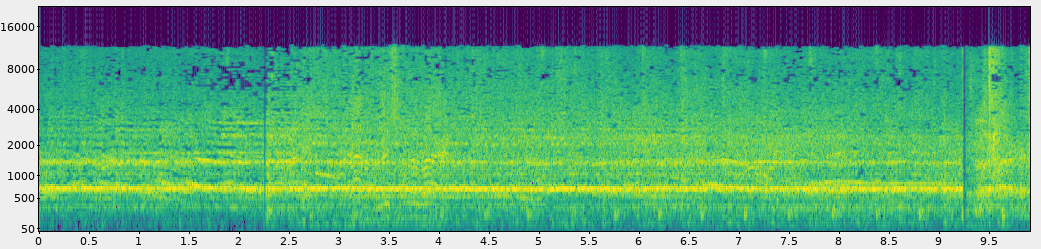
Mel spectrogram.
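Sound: football crowd cheering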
